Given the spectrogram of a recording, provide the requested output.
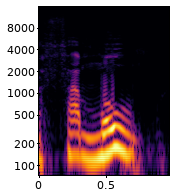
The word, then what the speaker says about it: Famou: Uh, que se chama Famou, é, é, certo, né, a pronúncia? – Isso.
